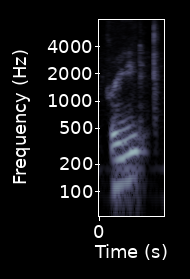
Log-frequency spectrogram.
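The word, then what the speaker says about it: Fried: founder Sam bankman fry how do you say his name freed FTX founder Sam bman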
